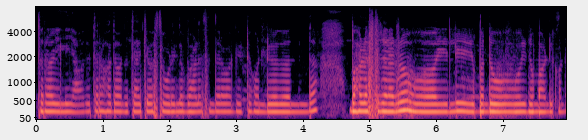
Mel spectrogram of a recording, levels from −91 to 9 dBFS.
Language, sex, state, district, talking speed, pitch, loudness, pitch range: Kannada, female, Karnataka, Gulbarga, 115 wpm, 210 Hz, -21 LUFS, 205-215 Hz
